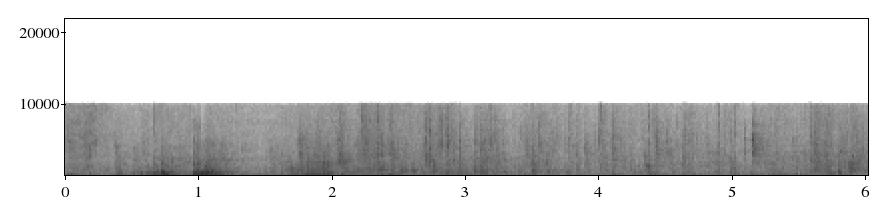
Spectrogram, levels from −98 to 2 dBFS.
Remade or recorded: remade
